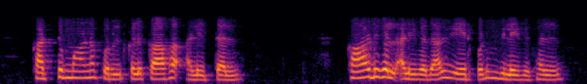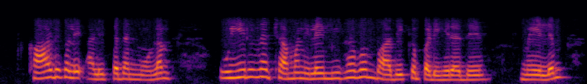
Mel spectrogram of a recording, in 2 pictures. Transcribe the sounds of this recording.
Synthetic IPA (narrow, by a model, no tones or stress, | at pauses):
kɐʈːɯmaːnɐpɔɾɯɭkɐɭɯkːaːɣɐʔɐɭɪt̪ːɐl | kaːɽɯɣɐɭʔɐ̰ɭɪʋɐðaːleːrpɐɽɯmʋɪlɐɪʋɯɣɐɭ | kaːɽɯɣɐɭɐɪʔɐɭɪpːɐðɐnmuːlɐm | ʊjɪɾɪnɐt͡ʃɐmɐnɪlɐɪmɪɣɐʋɯmbaːðɪkːɐpːɐɽɯɣɪrɐðɯ | meːlɯm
